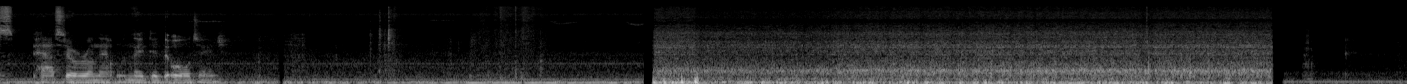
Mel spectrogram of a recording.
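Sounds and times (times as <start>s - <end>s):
engine running heard from cab: 6.6s - 12.8s.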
